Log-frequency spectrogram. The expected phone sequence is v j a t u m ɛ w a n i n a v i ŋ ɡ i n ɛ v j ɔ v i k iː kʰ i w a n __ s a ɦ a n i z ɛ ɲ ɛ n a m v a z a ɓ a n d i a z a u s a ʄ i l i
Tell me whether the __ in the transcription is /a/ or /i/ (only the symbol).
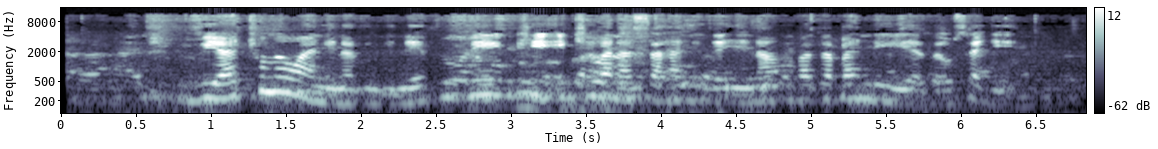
a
